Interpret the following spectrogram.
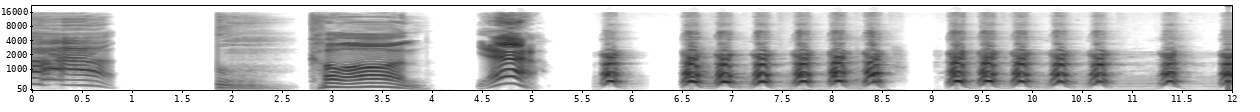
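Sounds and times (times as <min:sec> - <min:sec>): dog barking: 0:05.7 - 0:12.0.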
